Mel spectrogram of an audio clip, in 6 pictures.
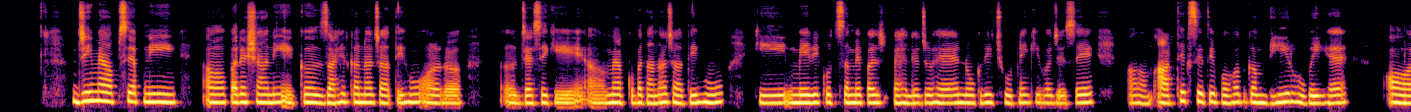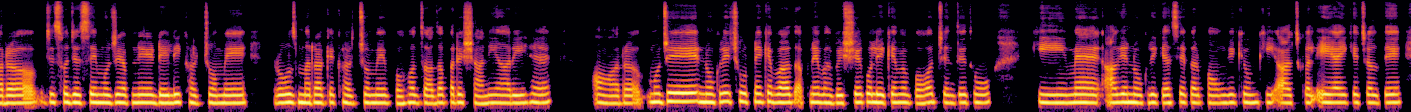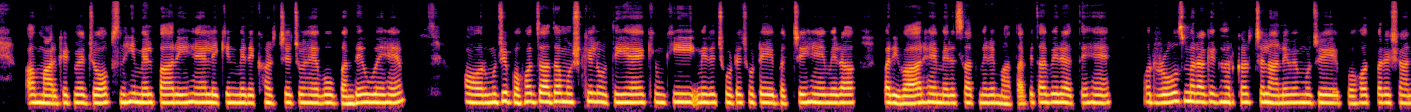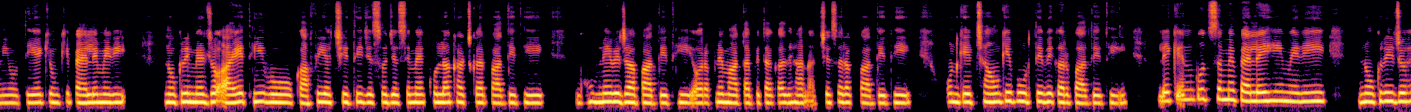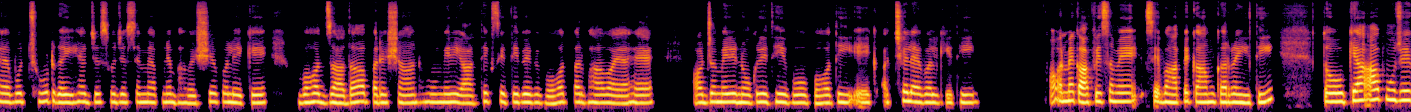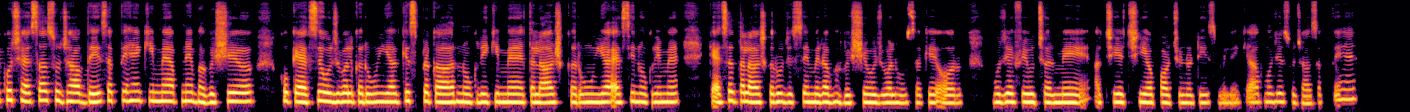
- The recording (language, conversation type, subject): Hindi, advice, नौकरी छूटने के बाद भविष्य की अनिश्चितता के बारे में आप क्या महसूस कर रहे हैं?
- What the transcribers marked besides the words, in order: in English: "डेली"; in English: "मार्केट"; in English: "जॉब्स"; in English: "लेवल"; tapping; in English: "फ्यूचर"; in English: "अपॉर्च्युनिटीज़"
